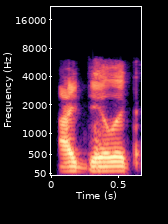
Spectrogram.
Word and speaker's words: idyllic: Thousands evacuated from idyllic islands after 300 earthquakes in just 48 hours. I think that's how you say it. Idyllic. Idyllic. Idyllic. Idyllic. It is pronounced idyllic.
